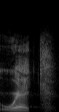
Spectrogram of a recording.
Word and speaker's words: WIC: open embedded image creator you make an acronym out of it. And you pronounce this, then it goes like wick. Which sounds basically funny. Wick. And if you want to make it more easy to pronounce, then they call it wick.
